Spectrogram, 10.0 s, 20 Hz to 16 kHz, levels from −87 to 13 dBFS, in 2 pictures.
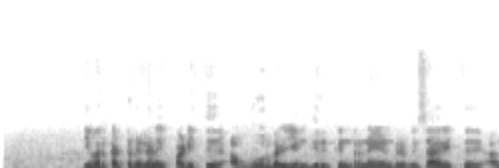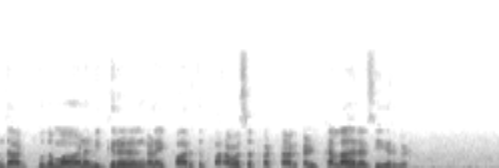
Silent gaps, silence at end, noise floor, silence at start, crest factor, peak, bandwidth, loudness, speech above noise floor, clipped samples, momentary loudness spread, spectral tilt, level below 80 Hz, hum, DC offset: none; 0.9 s; -55 dBFS; 0.85 s; 18 dB; -6 dBFS; 9.8 kHz; -24 LUFS; 32 dB; under 0.1%; 7 LU; -9 dB/octave; -54 dBFS; none; under 0.1%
